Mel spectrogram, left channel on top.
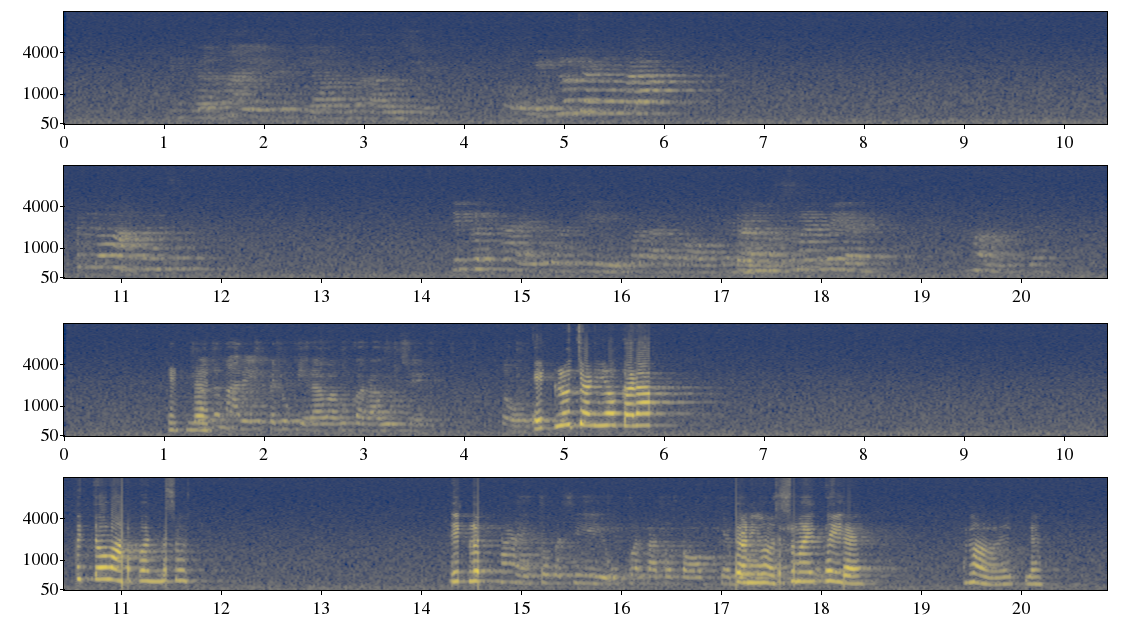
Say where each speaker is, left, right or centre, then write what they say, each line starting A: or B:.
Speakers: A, on the right; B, on the right.
A: એટલે
B: હ જોજ મારે એક પેલું ઘેરા વાળું કરાવવું છે. તો
A: એટલું ચણયો કરાવ તો <unintelligible> એકલે
B: હા એ તો પછી ઉપર કાતો ટોપ કે બ્લાઉઝ
A: ચણી હો
B: જોઈ
A: શું માય
B: લઈ
A: થઈ જાય, હા એટલે.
